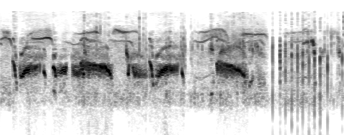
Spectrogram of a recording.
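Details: Swiftlet calling sound for attracting swiftlets: four or five drawn-out buzzy chirps with thin whistled overtones, about one each half second, ending in a rapid run of dry clicks.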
